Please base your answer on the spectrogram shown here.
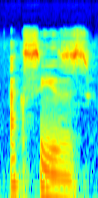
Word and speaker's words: axes: is where you say this is how you pronounce axis but in the plural form you say axis c is c is axes axes here you say axis but here axes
